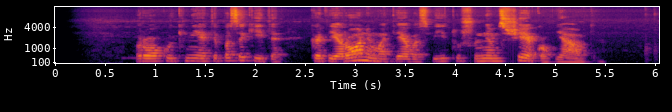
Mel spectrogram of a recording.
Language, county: Lithuanian, Klaipėda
